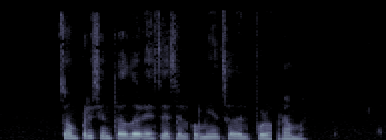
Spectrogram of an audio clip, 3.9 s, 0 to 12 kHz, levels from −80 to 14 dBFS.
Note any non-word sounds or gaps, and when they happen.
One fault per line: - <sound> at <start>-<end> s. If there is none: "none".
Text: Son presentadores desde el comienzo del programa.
- dropout at 2.7-2.8 s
